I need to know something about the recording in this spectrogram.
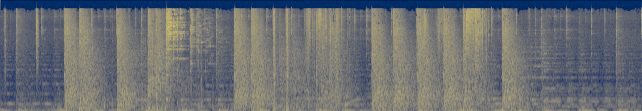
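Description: Film gunfight: pistol shots and bullet impacts in quick clusters of three to five, starting about a second in and stopping shortly before the end. Under them runs a tense dramatic score with a pulsing low beat.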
